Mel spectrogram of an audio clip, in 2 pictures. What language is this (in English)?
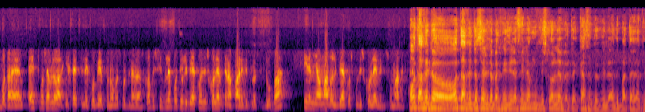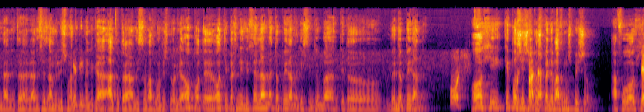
Greek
